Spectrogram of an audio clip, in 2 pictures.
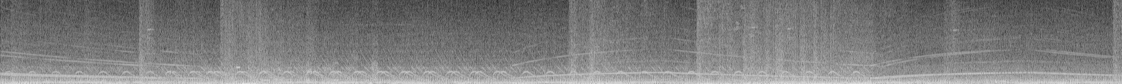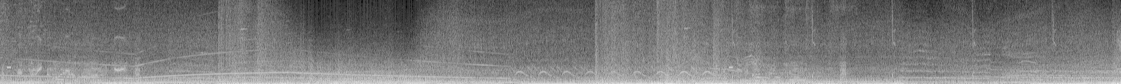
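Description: Loud crashes and thuds of vehicles colliding.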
